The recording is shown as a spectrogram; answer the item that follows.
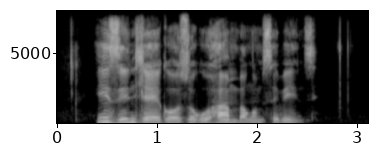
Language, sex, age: Zulu, male, 24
